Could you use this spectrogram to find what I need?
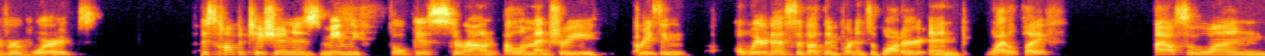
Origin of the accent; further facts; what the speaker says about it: Atlanta, Georgia, United States; I'm from Atlanta, Georgia.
